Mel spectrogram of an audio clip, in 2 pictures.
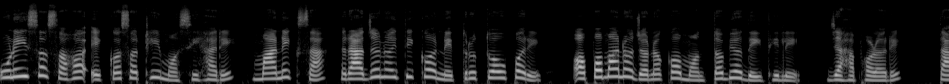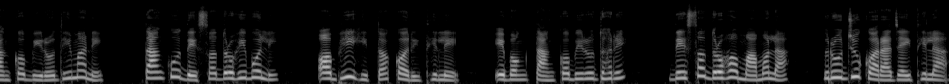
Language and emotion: Odia, neutral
